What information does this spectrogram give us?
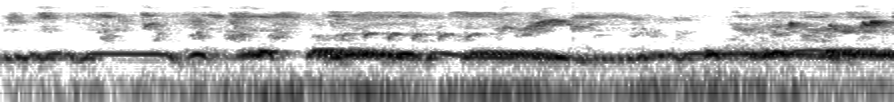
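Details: Aviary birds give a long, almost unbroken low coo with a gentle wavering pitch, accompanied by faint high chirping notes from the flock.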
